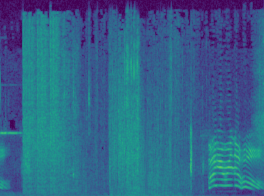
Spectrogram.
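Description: Rapid gunfire bursts from the Point Blank first-person shooter during a competitive esports final, dense and loud under an excited commentator's voice, ending with a short chiming in-game alert.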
